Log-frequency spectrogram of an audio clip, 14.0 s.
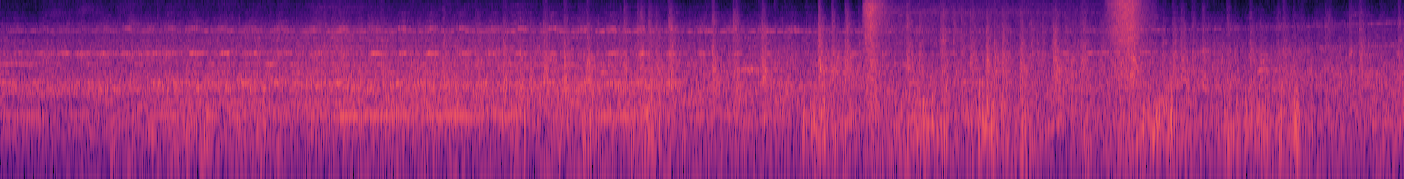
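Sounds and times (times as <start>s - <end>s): train wheels clicking over rail joints: 4.2s - 14.0s
sharp hiss: 11.0s - 11.5s.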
